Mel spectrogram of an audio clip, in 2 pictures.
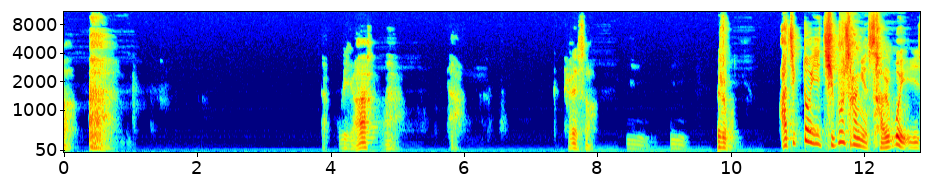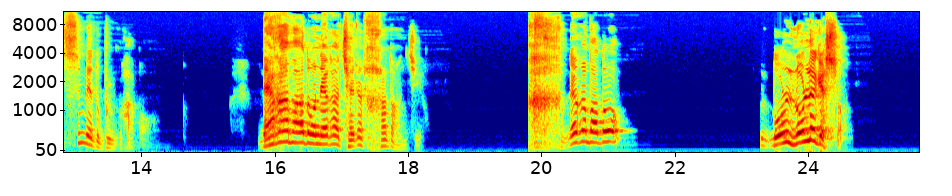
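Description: An elderly man speaks with animation through a headset microphone, in short bursts with pauses.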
